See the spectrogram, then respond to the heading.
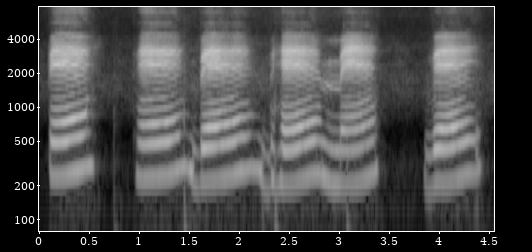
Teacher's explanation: जिन ध्वनियों का उच्चारण दोनों होठों के स्पर्श से होता है उन ध्वनियों को द्योष्ठ ध्वनि कहते हैं।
